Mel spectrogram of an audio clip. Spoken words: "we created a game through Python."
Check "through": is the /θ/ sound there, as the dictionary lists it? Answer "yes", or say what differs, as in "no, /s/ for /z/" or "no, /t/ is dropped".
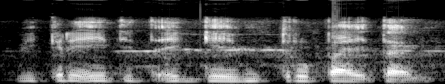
no, /t/ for /θ/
